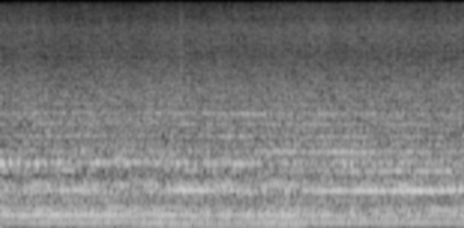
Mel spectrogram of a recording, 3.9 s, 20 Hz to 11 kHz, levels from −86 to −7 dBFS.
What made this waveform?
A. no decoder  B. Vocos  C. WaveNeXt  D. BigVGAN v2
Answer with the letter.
A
